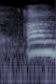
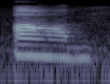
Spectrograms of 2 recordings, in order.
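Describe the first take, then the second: First: The vowel is a short 'a'. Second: The vowel is a long open 'aa'. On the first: The speaker calls it wrong. "अब हम इसे अम नहीं पढ़ेंगे" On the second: The speaker calls it right. "हम इसे पढ़ेंगे आम"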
